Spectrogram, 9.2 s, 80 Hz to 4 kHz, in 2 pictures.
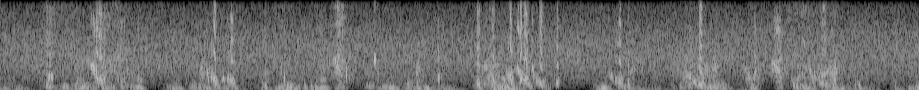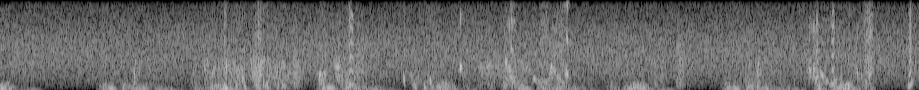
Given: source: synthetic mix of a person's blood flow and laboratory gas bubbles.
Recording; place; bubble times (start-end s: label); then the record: Doppler ultrasound of blood flow; precordium
0.18-0.76 s: bubbles
1.01-1.23 s: bubbles
1.28-1.46 s: bubbles
1.50-1.97 s: bubbles
2.17-2.24 s: bubbles
2.36-2.83 s: bubbles
3.03-3.19 s: bubbles
3.35-3.61 s: bubbles
3.70-4.35 s: bubbles
5.58-6.13 s: bubbles
6.17-6.41 s: bubbles
6.58-6.79 s: bubbles
6.87-7.51 s: bubbles
8.61-8.98 s: bubbles
9.12-9.19 s: bubbles
From the record:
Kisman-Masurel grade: 332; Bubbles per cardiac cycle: rolling drumbeat, 9 or more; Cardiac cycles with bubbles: 50 to 99%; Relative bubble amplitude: moderate (0.250 to 0.450); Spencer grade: 3 (all of the cardiac periods contain showers or single bubble signals, but not dominating or overriding the cardiac motion signals); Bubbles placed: anywhere in the cardiac cycle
